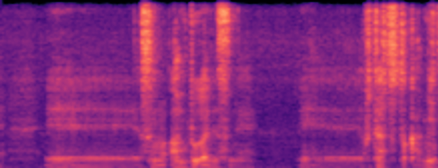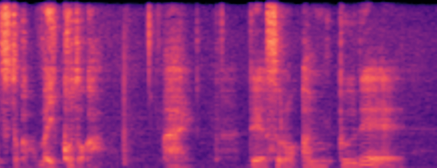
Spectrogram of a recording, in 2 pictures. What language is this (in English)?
Japanese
